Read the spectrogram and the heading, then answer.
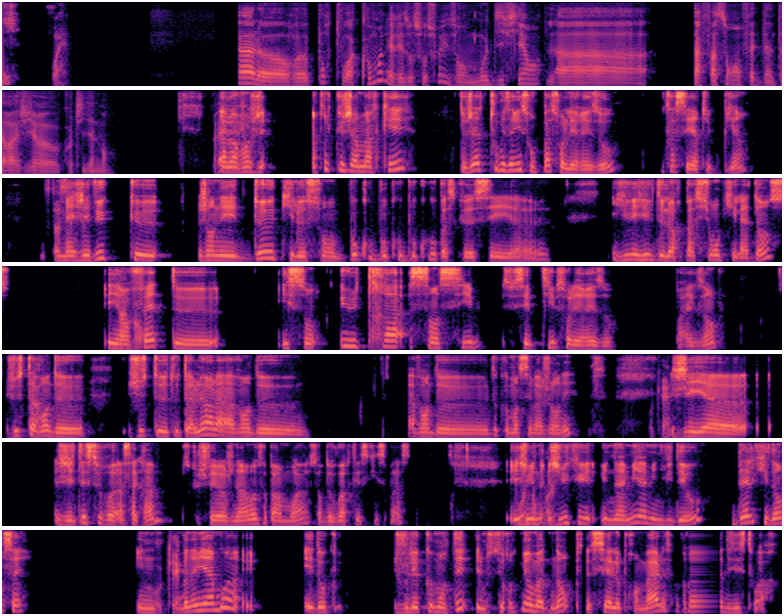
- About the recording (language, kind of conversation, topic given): French, unstructured, Comment les réseaux sociaux ont-ils transformé vos interactions au quotidien ?
- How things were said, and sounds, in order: other background noise; static; tapping; drawn out: "la"; distorted speech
